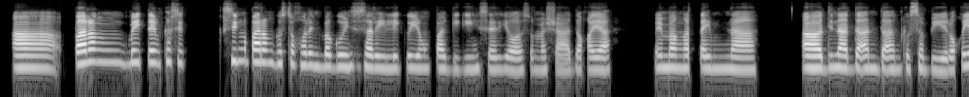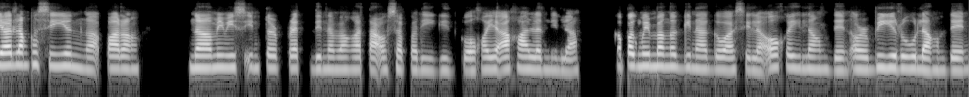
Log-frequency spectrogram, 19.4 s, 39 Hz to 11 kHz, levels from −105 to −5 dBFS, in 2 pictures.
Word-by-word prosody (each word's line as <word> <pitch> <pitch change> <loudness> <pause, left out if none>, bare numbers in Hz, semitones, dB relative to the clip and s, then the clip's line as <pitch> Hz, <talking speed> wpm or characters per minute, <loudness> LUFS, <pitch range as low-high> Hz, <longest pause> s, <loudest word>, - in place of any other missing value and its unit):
ah, 215 -1 +5 0.2
parang 300 0 +7
may 300 - +7
time 295 -1 +4
kasi 300 -3 -6 0.3
kasi 325 - 0
nga, 320 - -8
parang 300 -1 +6
gusto 275 0 -7
ko 255 0 -6
rin 245 -2 -4
baguhin 230 0 -2
sa 240 -2 -1
sarili 210 -1 -4
ko 220 - -7
'yong, 215 -1 -4
pagiging 200 -1 -6
seryoso 195 -2 -6
masyado, 190 - -7
kaya 195 -1 +1 0.5
may 220 - -2
mga 220 -1 0
time 210 -1 -3
na, 195 -1 +1 0.5
ah, 215 0 +10
dinadaan-daan 210 -2 +1
ko - - -15
sa 215 - -4
biro. 190 -1 -4
Kaya 250 +1 +7
lang 255 -1 +6
kasi, 245 -2 -2
'yon 230 -2 -5
nga, 195 - -1
parang, 210 -1 +3 0.5
nami-misinterpret 215 -1 0
din 205 0 -6
ng 200 - -9
mga 200 0 -2
tao - - +2
sa 200 - -2
paligid 190 -1 -10
ko, 185 -1 -3
kaya 200 0 +2
akala 205 -2 0
nila, 185 -2 -6 0.4
kapag 240 +1 +2
may 240 - +3
mga 235 0 +1
ginagawa 200 -3 -1
sila, 190 -3 -4
okey 220 -2 -5
lang 200 -1 -5
din 190 -1 -4
or 200 -1 -1
biro 215 -1 0
lang 190 -1 0
din. 190 0 -1
210 Hz, 180 wpm, -24 LUFS, 195-225 Hz, 0.5 s, ah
